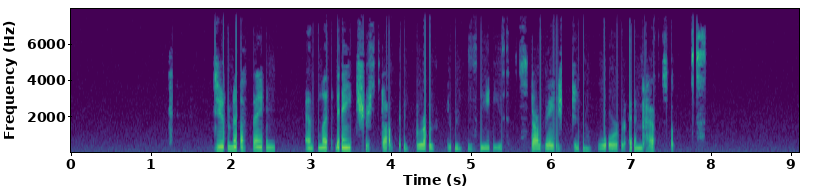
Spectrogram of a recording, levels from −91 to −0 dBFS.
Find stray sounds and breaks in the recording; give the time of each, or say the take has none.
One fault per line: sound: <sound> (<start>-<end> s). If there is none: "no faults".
sound: dropout (6.1-6.3 s)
